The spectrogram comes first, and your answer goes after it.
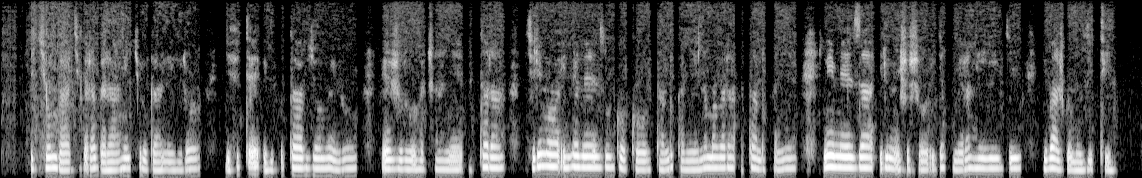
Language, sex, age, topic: Kinyarwanda, female, 18-24, finance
